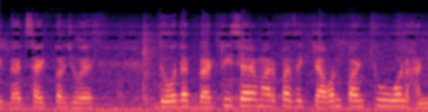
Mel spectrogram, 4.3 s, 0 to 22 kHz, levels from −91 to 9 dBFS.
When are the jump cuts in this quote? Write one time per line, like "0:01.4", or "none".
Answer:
none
